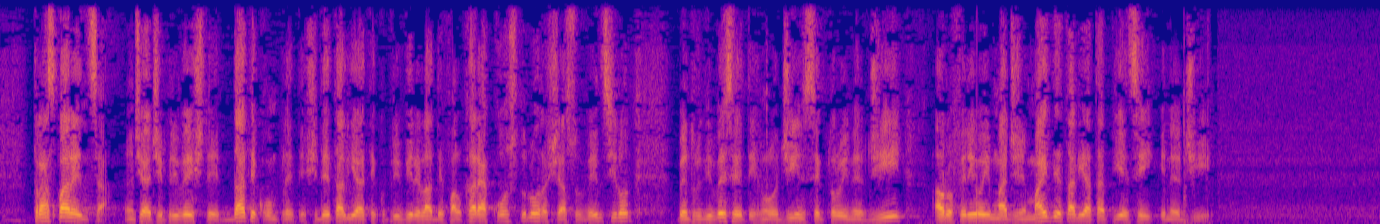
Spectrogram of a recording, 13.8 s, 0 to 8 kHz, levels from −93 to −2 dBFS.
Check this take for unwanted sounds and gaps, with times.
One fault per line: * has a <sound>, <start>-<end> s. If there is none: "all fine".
all fine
